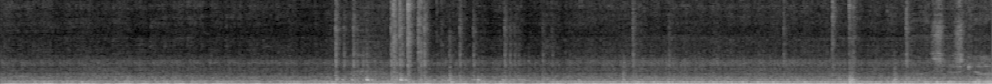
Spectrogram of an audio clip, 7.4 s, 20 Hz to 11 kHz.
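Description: A 1967 Ford Corsair's engine hums steadily as the car drives, a low continuous rumble filling the cabin, with a few brief knocks and clicks over it.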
